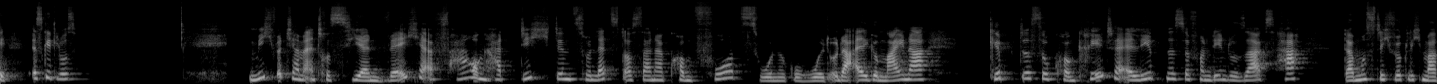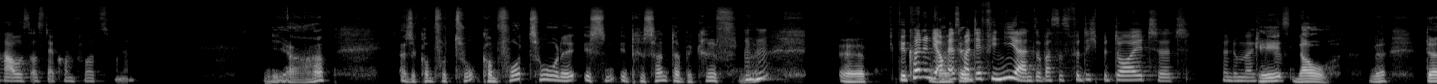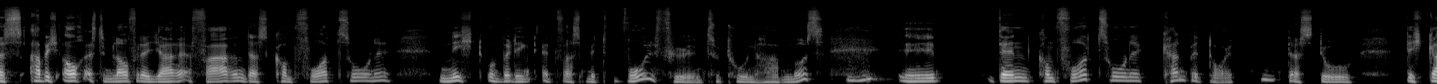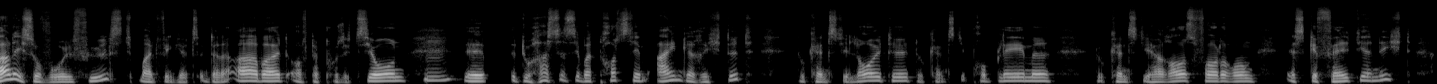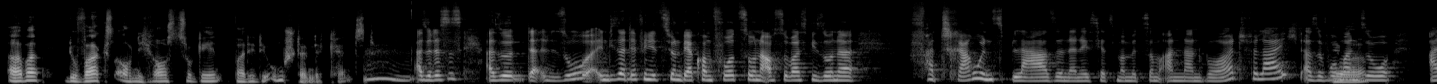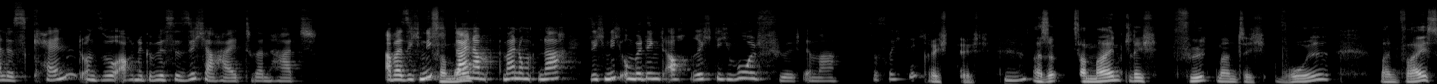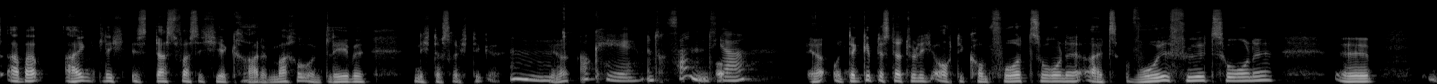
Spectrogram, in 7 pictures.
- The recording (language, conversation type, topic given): German, podcast, Welche Erfahrung hat dich aus deiner Komfortzone geholt?
- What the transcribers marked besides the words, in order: surprised: "Hm"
